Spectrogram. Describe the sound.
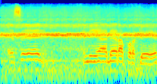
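An electric sander grinds with a steady, high-pitched whine and a constant buzzing drone, while a voice murmurs indistinctly underneath throughout.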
